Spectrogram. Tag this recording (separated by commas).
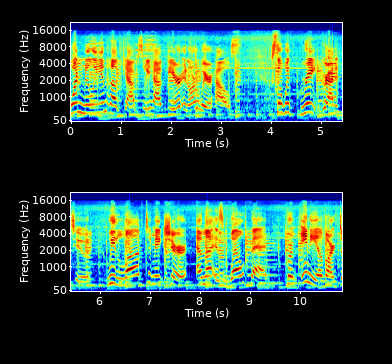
Music, Speech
